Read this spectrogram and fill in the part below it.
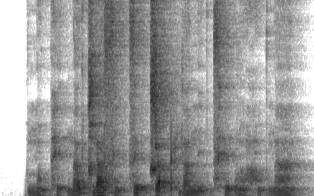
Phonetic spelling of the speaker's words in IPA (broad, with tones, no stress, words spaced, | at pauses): n̪ɔ̃˨t̚he˨ʔn̪a˦wt͡ɕja˥˧ si˨ʔt͡se˦ʔ t͡ɕa˦ʔpʰja˦n̪i˦ʔ t͡sʰe˦ʔlɔ̃˧ hɔ̃˨k̚n̪ã˥˧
